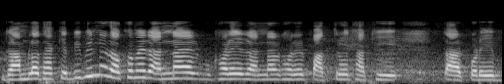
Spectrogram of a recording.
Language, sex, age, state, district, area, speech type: Bengali, female, 45-60, West Bengal, South 24 Parganas, urban, spontaneous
